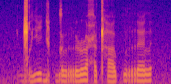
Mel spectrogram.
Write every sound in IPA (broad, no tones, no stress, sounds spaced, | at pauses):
ɡ͡ǁ ə j i ɡ i p ɡ ə˞ l r ə ɭ ə˞ ħ ɛ ʈʰ aː kʷ ə r ɛ l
